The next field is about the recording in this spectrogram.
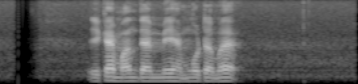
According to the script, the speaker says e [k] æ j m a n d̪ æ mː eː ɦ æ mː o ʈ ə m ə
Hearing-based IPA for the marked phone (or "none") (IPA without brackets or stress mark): k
